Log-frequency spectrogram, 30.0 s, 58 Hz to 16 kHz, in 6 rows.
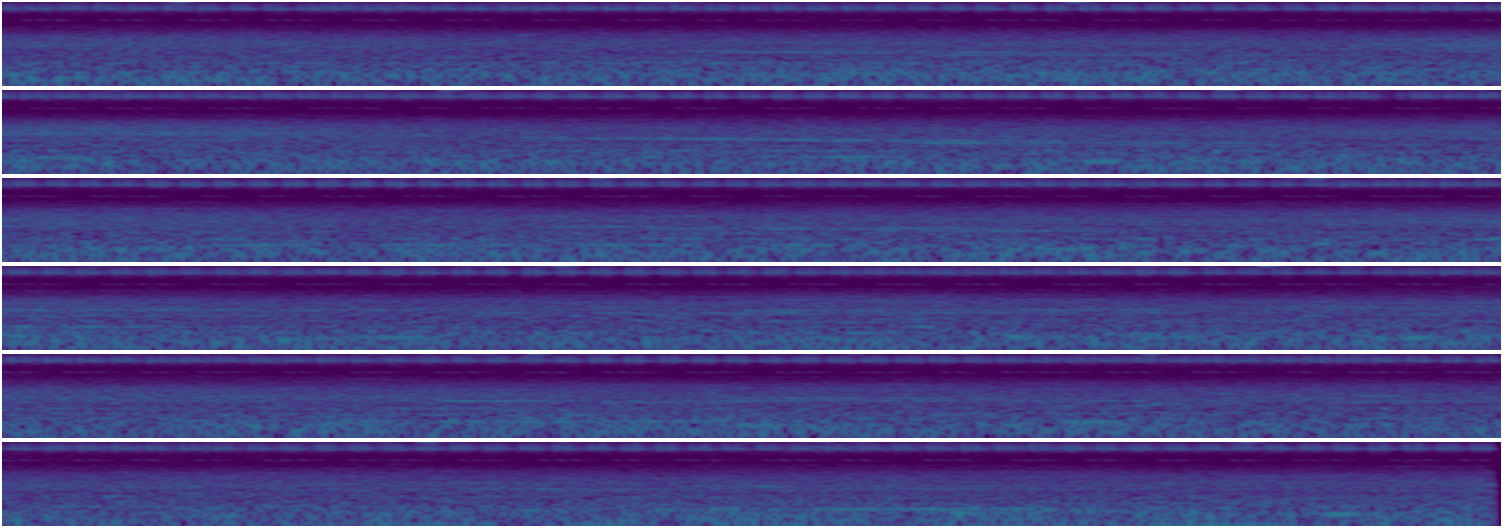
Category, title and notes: Soundscapes > Urban
Night Ambience with Distant Funfair
Recorded from a balcony in a quiet residential area with a Zoom H6 Essential. You can hear a distant funfair in the background, occasional dogs barking, some light traffic, and the gentle sound of a cool night breeze. A calm but lively night atmosphere.
carnival, funfair, town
